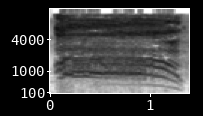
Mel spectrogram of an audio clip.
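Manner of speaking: high loud death yell from the game; death scream. Retold or imitated. Soldier shot by sniper, high yell. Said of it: "I hear myself go".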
